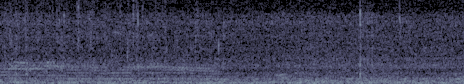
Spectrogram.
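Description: Faint dialogue from a TV episode playing at low volume, over a steady low hum.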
